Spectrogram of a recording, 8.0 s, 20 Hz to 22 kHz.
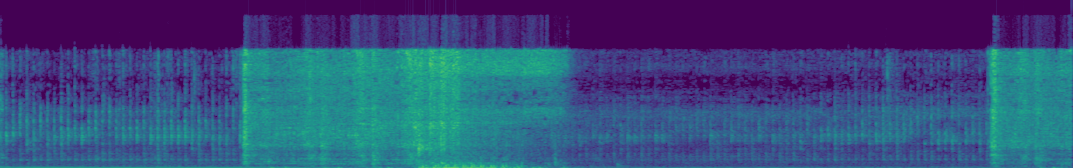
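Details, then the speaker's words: Diesel genset from a Tiara boat, run on the bench with fuel and antifreeze bled and exhaust into a makeshift muffler can: it fires and settles into an even, steady beat with no knocks. Output reads 135, with no leaks. "well she's putting out good output 135 wherever it should be i don't see anything leaking anywhere"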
